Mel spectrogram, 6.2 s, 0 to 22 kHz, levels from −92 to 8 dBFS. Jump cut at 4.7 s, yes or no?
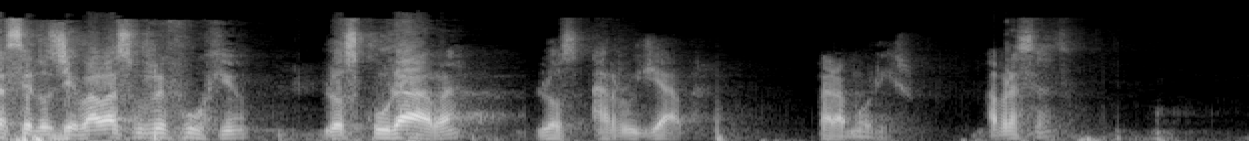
no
